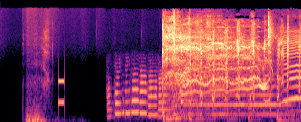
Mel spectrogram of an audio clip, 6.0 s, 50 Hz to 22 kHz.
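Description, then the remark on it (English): While on hold with Apple support, a single short telephone keypad tone beeps once after a brief rough burst of noise, then there's a pause before busy, layered hold music starts up and carries on. “If you prefer to wait in silence, press 4.”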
